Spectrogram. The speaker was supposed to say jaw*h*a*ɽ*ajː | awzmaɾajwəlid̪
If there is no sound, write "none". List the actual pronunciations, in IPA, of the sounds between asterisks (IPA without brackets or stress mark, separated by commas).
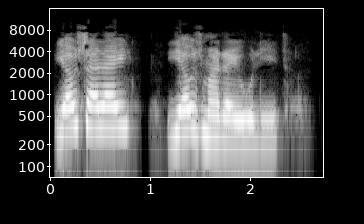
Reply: s, ɾ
